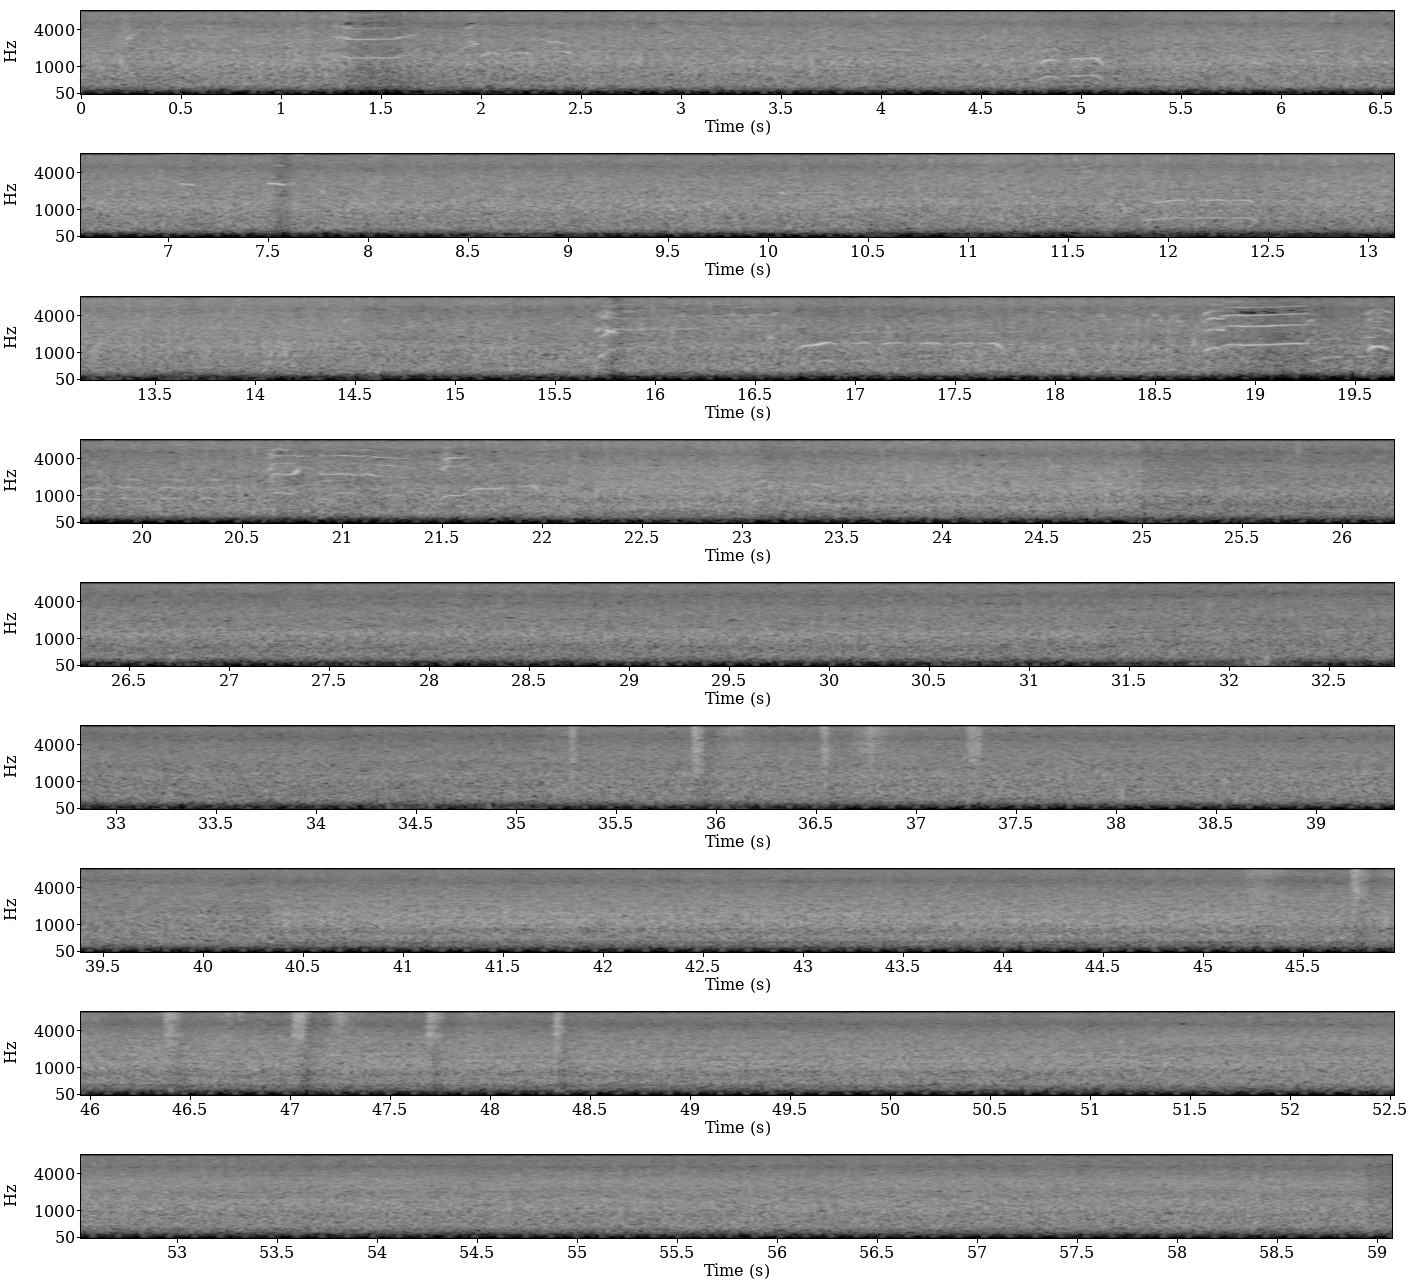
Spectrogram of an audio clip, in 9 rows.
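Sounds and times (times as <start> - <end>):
stream rushing over rocks: 0.0 - 59.0
short high calls: 1.2 - 2.6, 15.7 - 22.2.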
